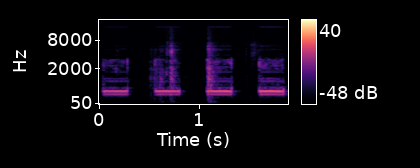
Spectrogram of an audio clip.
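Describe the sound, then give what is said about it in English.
Four evenly spaced electronic telephone beeps after a call drops, each a steady buzzy tone about a quarter second long, repeating in a regular rhythm like a disconnected-call signal, fairly loud with no voices. “I think his phone died or something, because now it's giving me something else.”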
